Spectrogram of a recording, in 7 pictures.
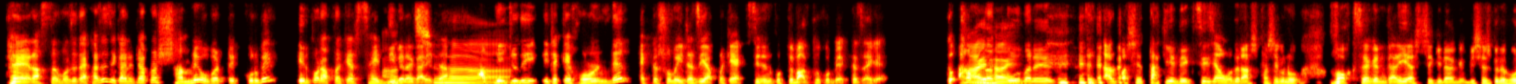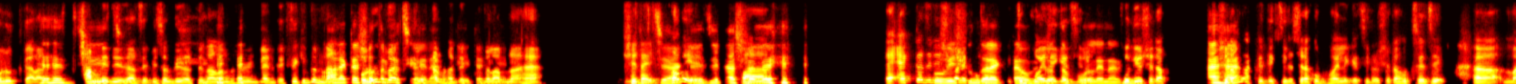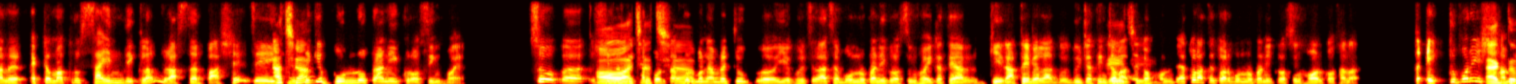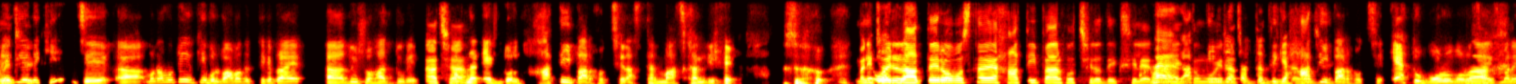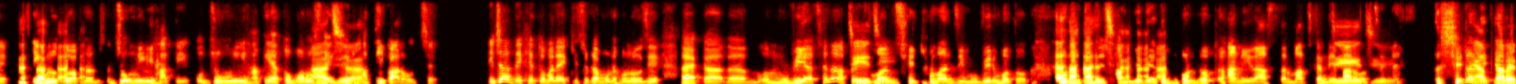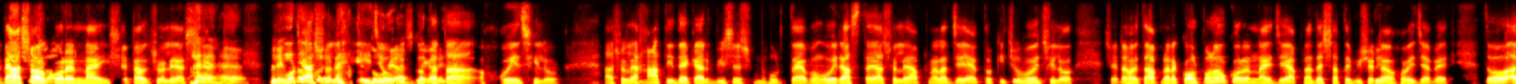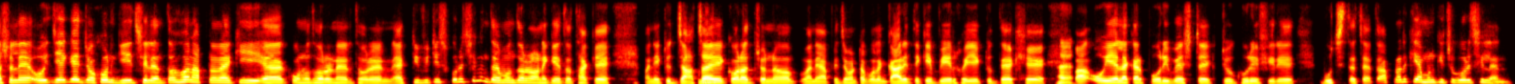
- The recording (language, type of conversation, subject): Bengali, podcast, কোনো ভ্রমণে কি কখনো এমন ঘটেছে যা পুরো অভিজ্ঞতাকে বদলে দিলো?
- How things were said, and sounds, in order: drawn out: "আচ্ছা"; tapping; chuckle; laughing while speaking: "চারপাশে"; other background noise; chuckle; chuckle; lip smack; stressed: "হাতি"; laughing while speaking: "দিয়ে। সো"; chuckle; laughing while speaking: "'Jumanji?' 'Jumanji' মুভির মত মনে … দিয়ে পার হচ্ছে"; chuckle; laughing while speaking: "আচ্ছা"; laughing while speaking: "আসলে এই যে"; "দেখার" said as "দেকার"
